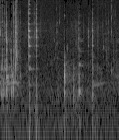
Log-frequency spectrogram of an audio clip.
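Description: Mung bean jelly is rinsed in cold water, producing quiet sloshing and splashing with several sharp liquid clinks and drips spaced unevenly, alone and fairly faint.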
